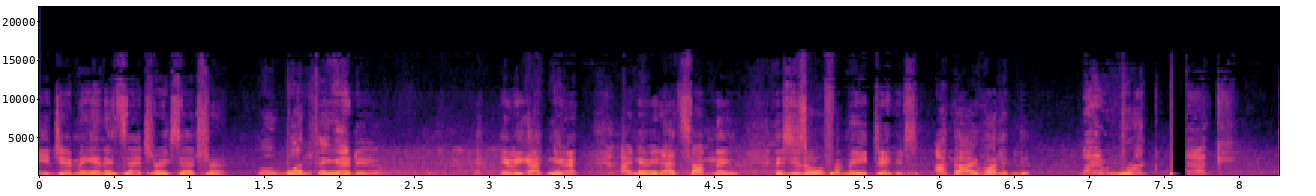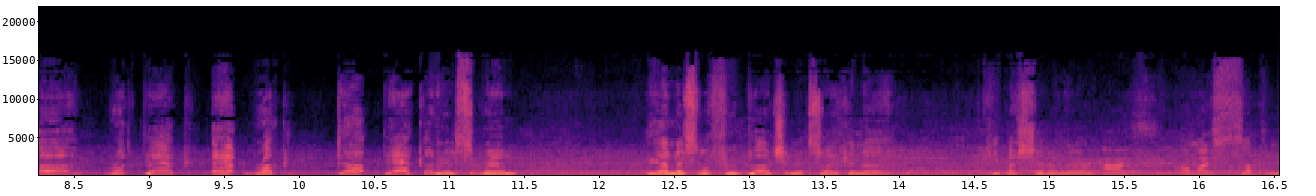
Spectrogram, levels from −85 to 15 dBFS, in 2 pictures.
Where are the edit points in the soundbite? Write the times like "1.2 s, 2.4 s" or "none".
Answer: 8.6 s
